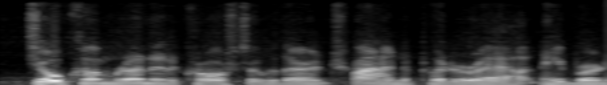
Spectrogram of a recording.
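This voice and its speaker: Over noticeable background noise, a man with a high pitch and an Appalachian accent talks at a very fast pace. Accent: Southern American (Appalachian). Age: 80s+. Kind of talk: storytelling, family history recollection. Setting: in a car, outdoors.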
